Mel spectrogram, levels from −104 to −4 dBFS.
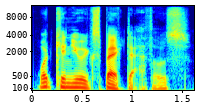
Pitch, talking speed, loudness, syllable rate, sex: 110 Hz, 185 wpm, -19 LUFS, 4.7 syllables/s, male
